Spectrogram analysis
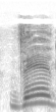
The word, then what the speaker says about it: they'd: Remember other examples they'd like to have dinner. They'd like to have dinner. So you see the pronunciation is not easy. They would becomes they'd okay.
